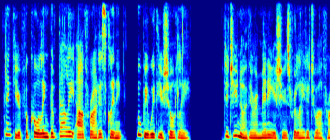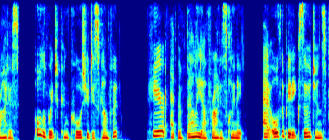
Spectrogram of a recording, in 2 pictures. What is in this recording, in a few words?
Warm Friendly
